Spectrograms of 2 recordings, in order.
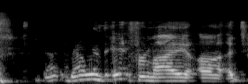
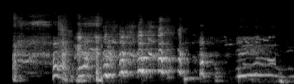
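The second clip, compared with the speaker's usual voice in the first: high laugh. Real, not acted. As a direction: burst out laughing. Big laugh at joke.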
